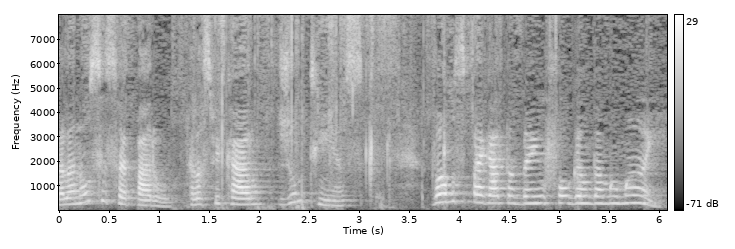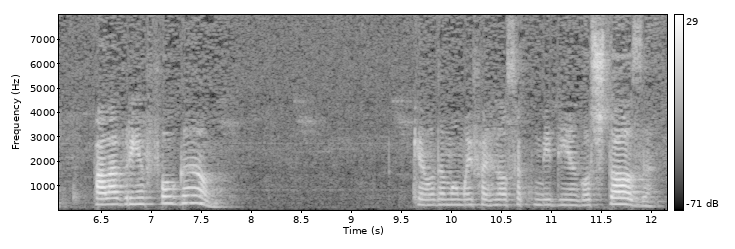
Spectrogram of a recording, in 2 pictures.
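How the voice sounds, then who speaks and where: A primary school teacher from Sergipe, Brazil, records a remote lesson for children. Her voice sits on the high side, and she is patient and fond of diminutives.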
